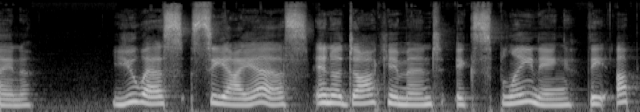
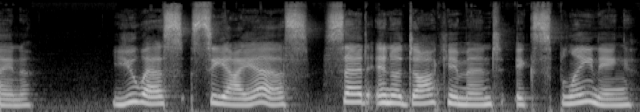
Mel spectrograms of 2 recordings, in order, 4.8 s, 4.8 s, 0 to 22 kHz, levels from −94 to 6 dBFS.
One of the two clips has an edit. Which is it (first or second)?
first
